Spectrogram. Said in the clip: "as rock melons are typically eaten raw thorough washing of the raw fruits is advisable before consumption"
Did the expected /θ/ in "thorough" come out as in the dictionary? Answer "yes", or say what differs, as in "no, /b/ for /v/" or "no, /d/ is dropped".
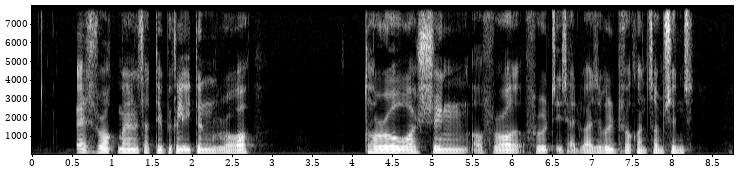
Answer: no, /t/ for /θ/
